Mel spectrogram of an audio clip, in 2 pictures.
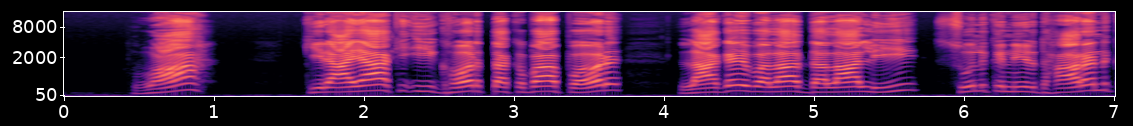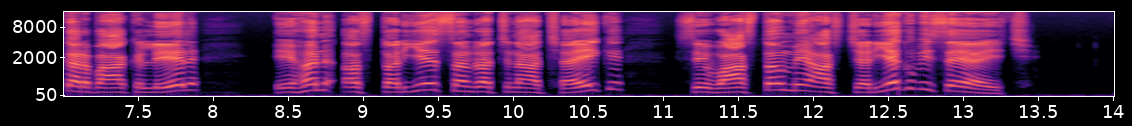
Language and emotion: Maithili, surprised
